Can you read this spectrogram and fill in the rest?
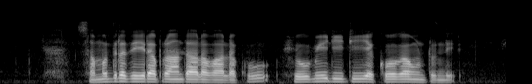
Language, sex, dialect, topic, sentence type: Telugu, male, Telangana, agriculture, statement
